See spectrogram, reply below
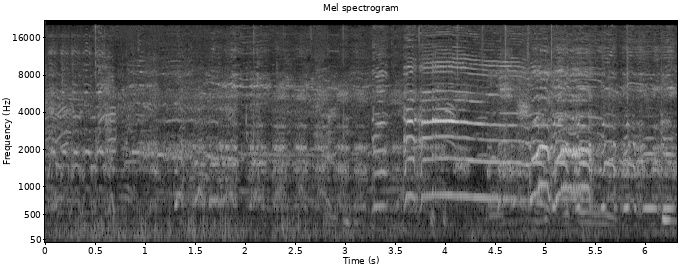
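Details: Sunday 6 October 2024 contest at Danau Bawah for Kukuak Balenggek roosters; drawn-out harmonic crows swell from a steady note into a loud, wavering, stepped ending over crowd noise and other crowing birds.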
